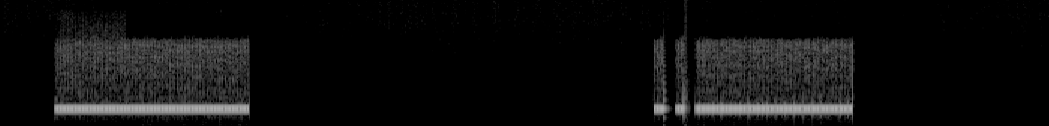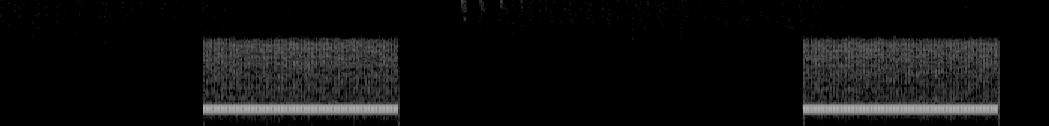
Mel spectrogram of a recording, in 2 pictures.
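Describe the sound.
Ringback tone on an outgoing phone call to a water damage removal company: four steady buzzing tones of about two seconds each, separated by longer silent gaps.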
